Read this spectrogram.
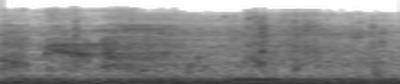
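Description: Water splashes as a fish thrashes at the surface.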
